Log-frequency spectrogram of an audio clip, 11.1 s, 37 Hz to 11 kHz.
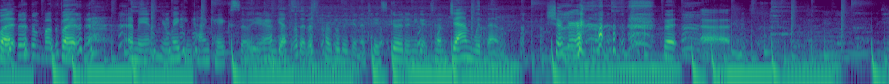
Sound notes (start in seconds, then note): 0.7 laughing; 7.7 both laughing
